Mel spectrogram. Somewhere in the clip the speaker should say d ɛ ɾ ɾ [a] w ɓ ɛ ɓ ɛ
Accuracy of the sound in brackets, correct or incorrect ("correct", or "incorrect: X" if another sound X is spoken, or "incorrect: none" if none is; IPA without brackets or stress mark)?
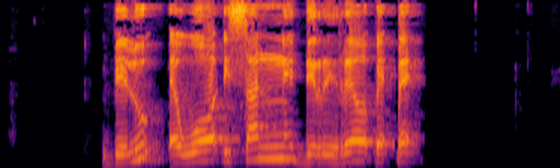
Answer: incorrect: ɛ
